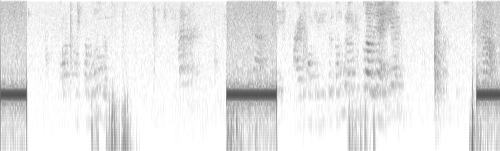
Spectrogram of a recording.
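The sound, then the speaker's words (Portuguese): Telephone call tone heard while calling a mobile phone: a steady, mid-pitched tone comes in a few separate bursts spaced several seconds apart, with people talking in the gaps between them. “eu tô te ligando, você pode atender?”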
